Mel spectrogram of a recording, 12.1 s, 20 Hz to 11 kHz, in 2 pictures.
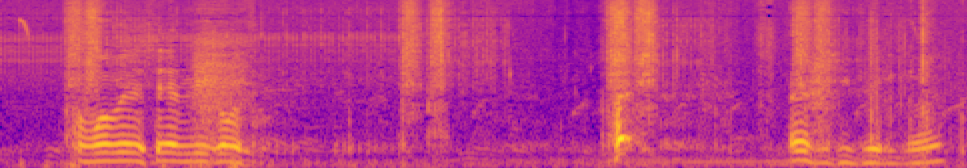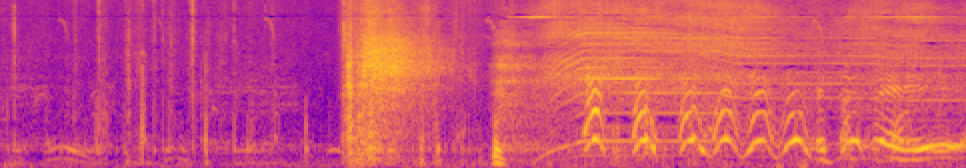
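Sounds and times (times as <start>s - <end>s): rising and falling high cries: 9.1s - 12.0s.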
